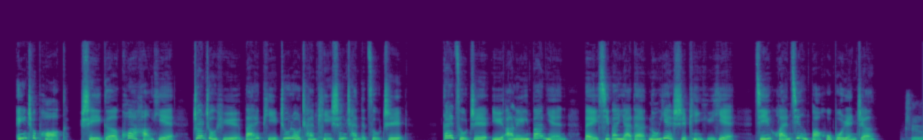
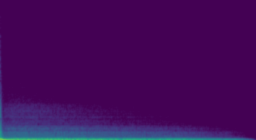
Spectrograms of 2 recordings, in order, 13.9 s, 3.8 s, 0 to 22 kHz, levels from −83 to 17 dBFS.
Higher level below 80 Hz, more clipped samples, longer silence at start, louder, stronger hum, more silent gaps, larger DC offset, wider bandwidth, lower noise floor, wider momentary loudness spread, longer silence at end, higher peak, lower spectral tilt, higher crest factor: second, -52 dBFS vs -20 dBFS; neither; first, 0.25 s vs 0 s; about the same, -17 LUFS vs -19 LUFS; neither; neither; neither; first, 15.5 kHz vs 2.2 kHz; first, -63 dBFS vs -40 dBFS; second, 6 LU vs 19 LU; second, 0 s vs 0.3 s; about the same, 0 dBFS vs 0 dBFS; second, -4.5 dB/octave vs -12.5 dB/octave; about the same, 16 dB vs 16 dB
